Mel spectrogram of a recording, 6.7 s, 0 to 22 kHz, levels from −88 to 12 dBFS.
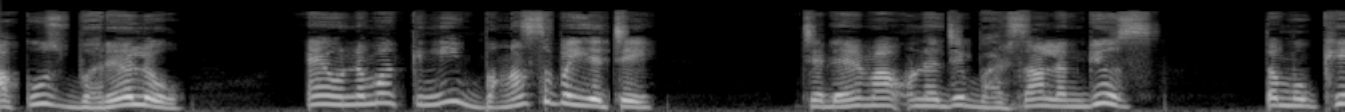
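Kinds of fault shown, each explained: Vorbis compression: The speech carries a grainy, hissy sheen across its whole length, with sibilants turned to coarse noise and consonant onsets smeared, and nothing survives above 14.2 kHz. This is likely a low-rate lossy encode, plainly audible and consistent with roughly 32 kbps, where the treble is quantised so coarsely that detail becomes noise. A spectrogram shows a hard ceiling at 14.2 kHz and speckled, patchy upper bands instead of clean harmonics.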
